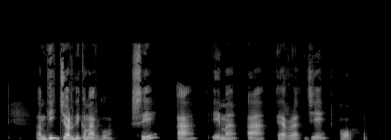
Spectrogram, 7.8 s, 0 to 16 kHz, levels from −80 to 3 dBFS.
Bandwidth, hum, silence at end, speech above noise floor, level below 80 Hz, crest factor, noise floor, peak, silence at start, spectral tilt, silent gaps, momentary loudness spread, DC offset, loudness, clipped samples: 11.5 kHz; none; 0.8 s; 40 dB; -78 dBFS; 24 dB; -67 dBFS; -6 dBFS; 0.75 s; -4 dB/octave; none; 18 LU; under 0.1%; -28 LUFS; under 0.1%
